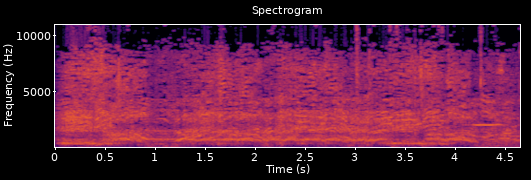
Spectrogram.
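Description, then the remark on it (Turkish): A large crowd of about 500 Galatasaray football fans chants loudly and continuously in Kastamonu, Turkey, supporting their team on its arrival, voices merging into a rhythmic, sustained roar that fills the whole recording without pause. “Yaklaşık 500 taraftar tezahüratlarla takımlarına destek verdi.”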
